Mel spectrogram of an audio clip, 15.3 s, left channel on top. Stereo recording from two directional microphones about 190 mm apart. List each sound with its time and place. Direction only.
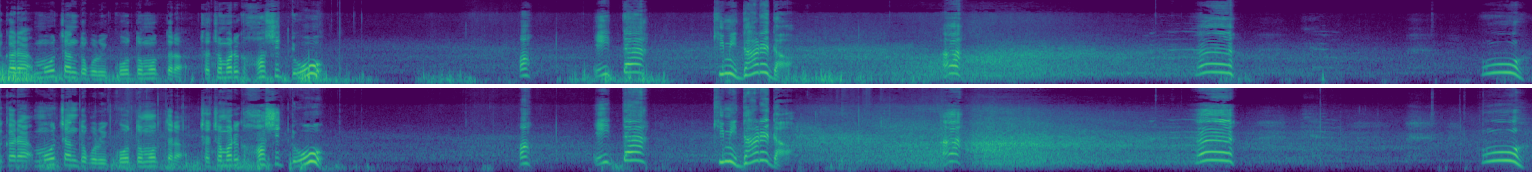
0.0 s speech: 5° left (ahead or behind)
2.9 s speech: 5° right (ahead or behind)
5.2 s speech: centre (ahead or behind)
9.4 s speech: 10° left (ahead or behind)
9.7 s vehicle: 35° right (ahead or behind)
11.9 s speech: 10° left (ahead or behind)
14.9 s speech: centre (ahead or behind)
